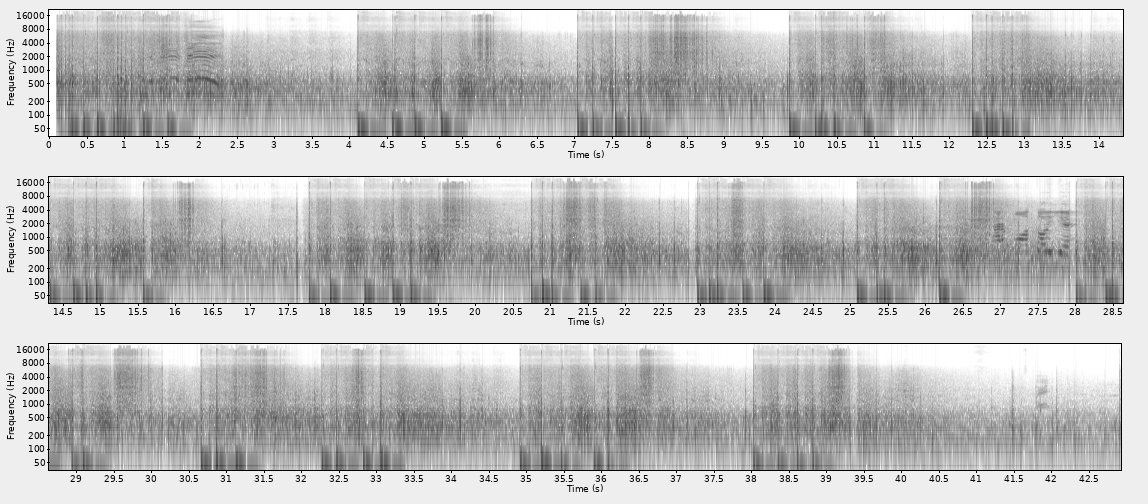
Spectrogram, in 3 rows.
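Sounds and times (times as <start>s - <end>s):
fireworks crackling: 0.1s - 42.9s
loud fireworks bangs: 0.1s - 42.9s.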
